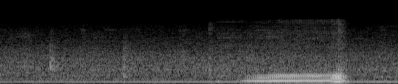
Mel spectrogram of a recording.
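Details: Tired from play, a French Bulldog dozes with its eyes still open, lips puffing as it snores; a single drawn-out, nasal, buzzing snore near the end, backed by constant low hum and background hiss.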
